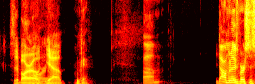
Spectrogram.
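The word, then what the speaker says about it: Sbarro: pizza battle dominoes versus now make sure i'm pronouncing this correctly is it sabaro sabaro yeah okay um domino's versus sabara sabaro was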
